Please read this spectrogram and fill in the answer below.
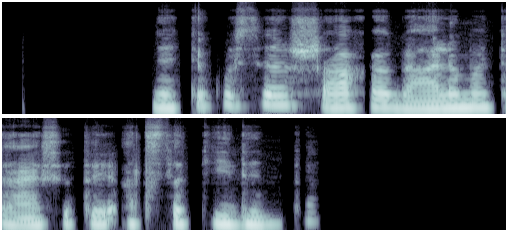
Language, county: Lithuanian, Vilnius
